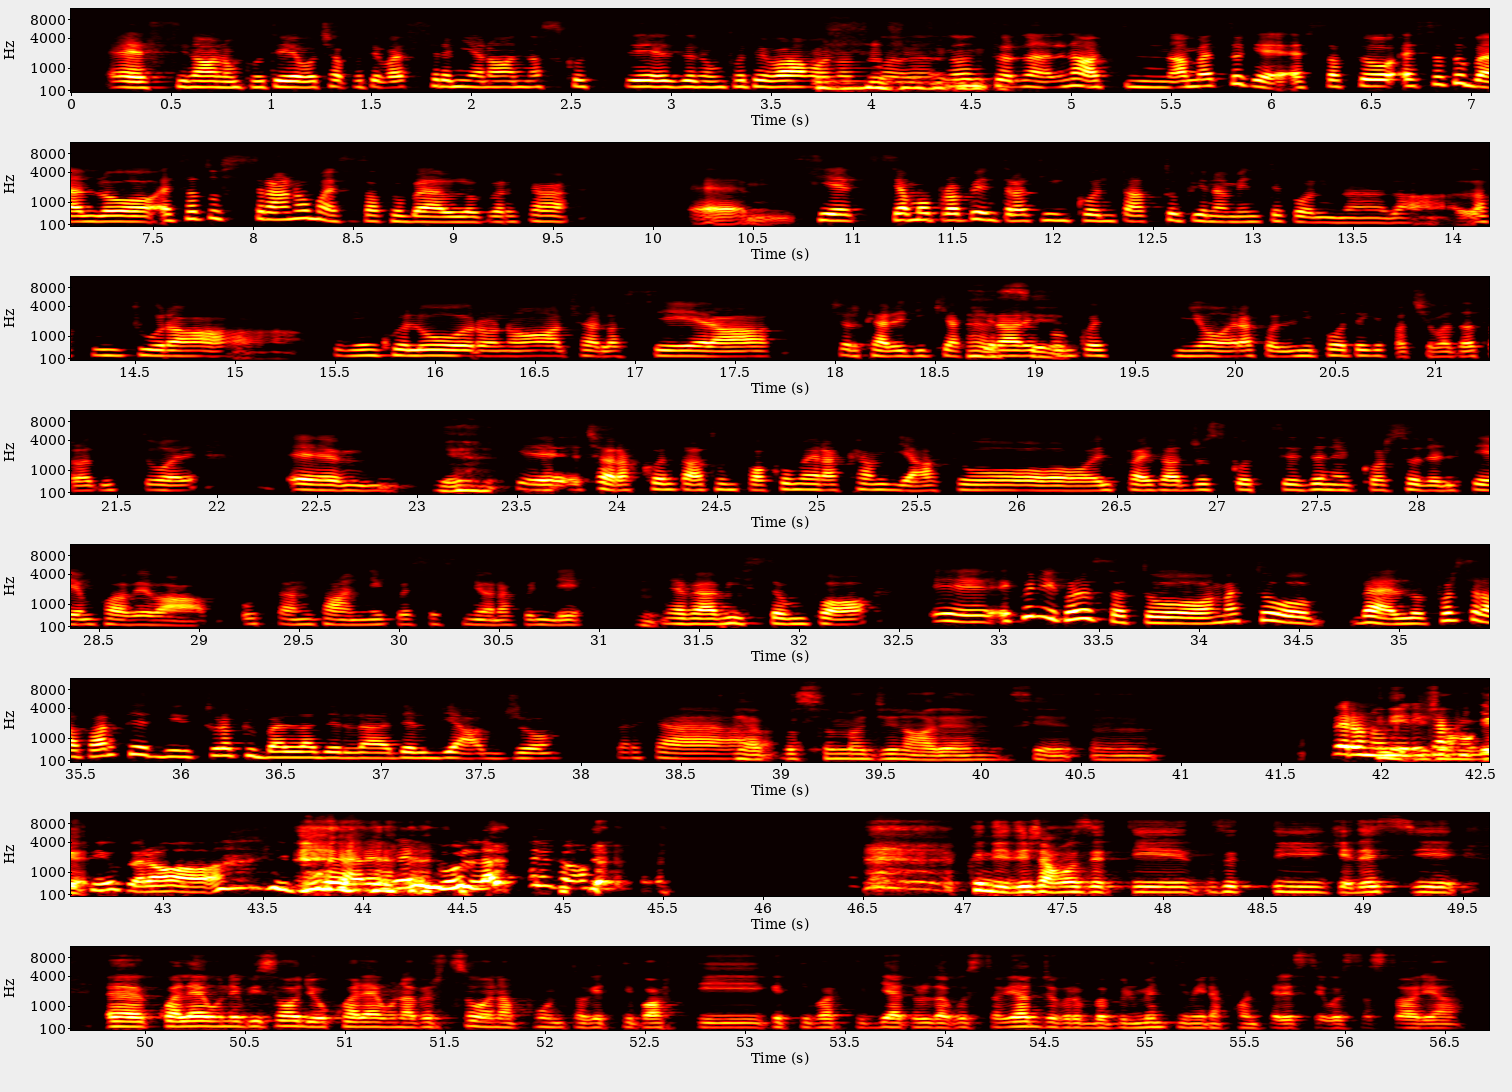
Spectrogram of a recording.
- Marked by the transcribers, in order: "cioè" said as "ceh"; chuckle; "cioè" said as "ceh"; chuckle; other background noise; laugh; chuckle; laughing while speaking: "di bucare nel nulla, però"; chuckle
- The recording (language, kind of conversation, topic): Italian, podcast, Puoi raccontarmi di un viaggio che ti ha cambiato la vita?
